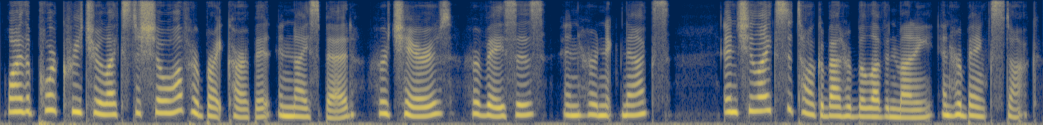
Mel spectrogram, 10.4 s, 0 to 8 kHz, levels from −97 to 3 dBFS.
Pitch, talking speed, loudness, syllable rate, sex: 245 Hz, 200 wpm, -17 LUFS, 4.9 syllables/s, female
